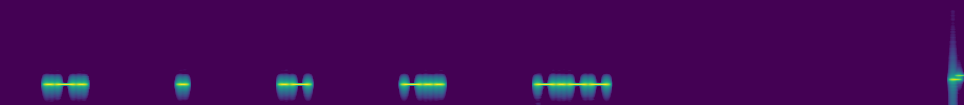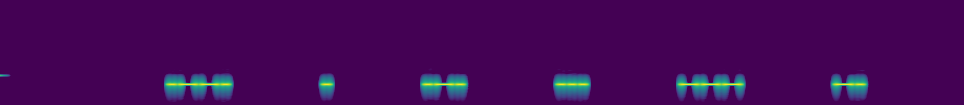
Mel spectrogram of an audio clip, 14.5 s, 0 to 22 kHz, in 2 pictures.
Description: Morse code, heard as a keyed tone, about 30 wpm, spaced as for 10 wpm, 690 Hz. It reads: READY PERSON
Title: 6x Character Spacing - Top 500 Words - 30wpm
